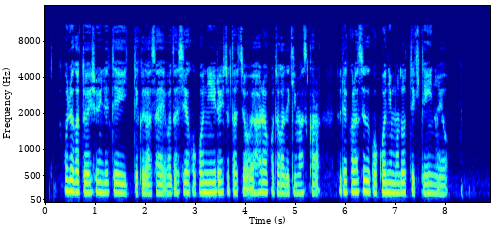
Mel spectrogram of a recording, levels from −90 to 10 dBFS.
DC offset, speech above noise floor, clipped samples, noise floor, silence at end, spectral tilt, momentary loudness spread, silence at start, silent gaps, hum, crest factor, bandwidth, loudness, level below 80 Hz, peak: under 0.1%; 37 dB; under 0.1%; -70 dBFS; 0.55 s; -5 dB/octave; 8 LU; 0.4 s; none; none; 18 dB; 11.5 kHz; -34 LUFS; -82 dBFS; -16 dBFS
